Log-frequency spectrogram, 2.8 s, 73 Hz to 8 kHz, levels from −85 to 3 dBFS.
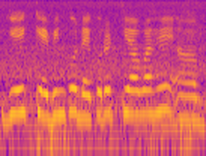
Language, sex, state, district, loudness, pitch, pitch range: Hindi, female, Punjab, Kapurthala, -15 LUFS, 260 Hz, 235-270 Hz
